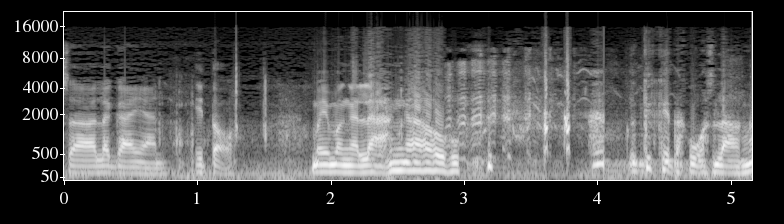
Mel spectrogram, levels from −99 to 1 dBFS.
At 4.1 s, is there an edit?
yes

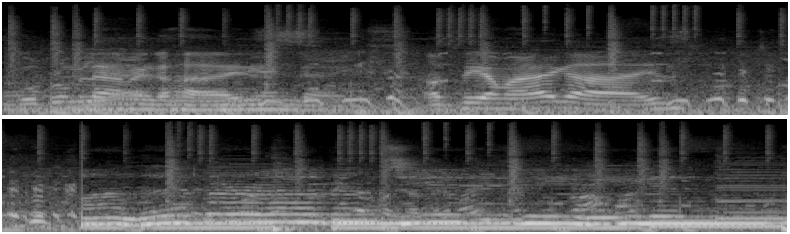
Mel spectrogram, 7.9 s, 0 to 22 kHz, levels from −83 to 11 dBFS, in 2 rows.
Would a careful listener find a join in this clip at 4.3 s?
yes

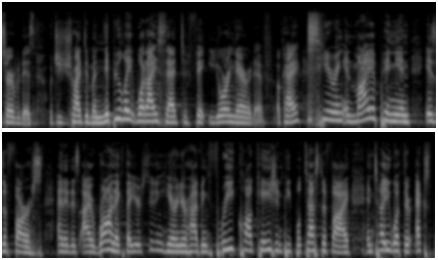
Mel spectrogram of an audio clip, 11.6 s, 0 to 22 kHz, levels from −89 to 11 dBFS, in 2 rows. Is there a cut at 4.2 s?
yes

